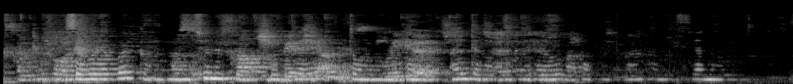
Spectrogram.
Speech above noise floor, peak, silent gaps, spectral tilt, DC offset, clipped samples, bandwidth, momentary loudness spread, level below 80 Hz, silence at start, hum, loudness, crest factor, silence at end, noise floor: 32 dB; -4 dBFS; none; -5 dB/octave; under 0.1%; under 0.1%; 11.5 kHz; 18 LU; -56 dBFS; 0.05 s; none; -20 LUFS; 16 dB; 0.55 s; -51 dBFS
